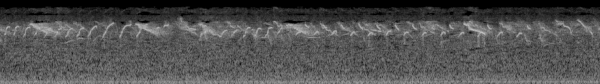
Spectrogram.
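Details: Oriental white-eye training recording for caged birds: loud, high, rapid twittering of closely packed chirps and squeaky slurs, never pausing, with a steady low hum beneath.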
